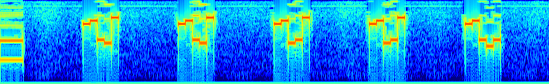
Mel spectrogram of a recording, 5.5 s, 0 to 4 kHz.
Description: Five-tone selective call (ZVEI), heard as quick runs of five tones, tones of about 70 ms. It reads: 89320 89320 89230 89230 89313
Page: feuerwehr-orlamuende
